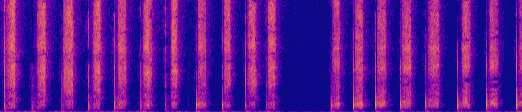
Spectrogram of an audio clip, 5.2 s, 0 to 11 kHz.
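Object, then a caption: Chalk stick on a chalkboard. A white chalk stick draws zigzags and short vertical hatching strokes on a chalkboard bearing a mountain drawing, scratching the board. About 19 quick, dry scratching strokes are heard, with a brief pause near the middle. Each stroke is a short, gritty rasp centered around 750 Hz with bright, hissy upper edges.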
